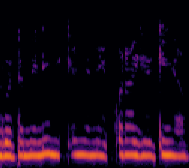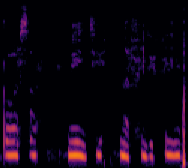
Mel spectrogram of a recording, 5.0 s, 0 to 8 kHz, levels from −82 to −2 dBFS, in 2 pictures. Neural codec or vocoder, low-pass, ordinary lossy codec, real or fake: codec, 16 kHz, 16 kbps, FreqCodec, smaller model; 7.2 kHz; none; fake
